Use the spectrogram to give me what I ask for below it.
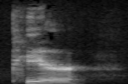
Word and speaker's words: Pierre: and said it's actually pronounced Pierre, and so they put that in the soundtrack itself. So there you go. Not that you were wondering, but it is pronounced Pierre, South Dakota, and all the South Dakotans rejoiced.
